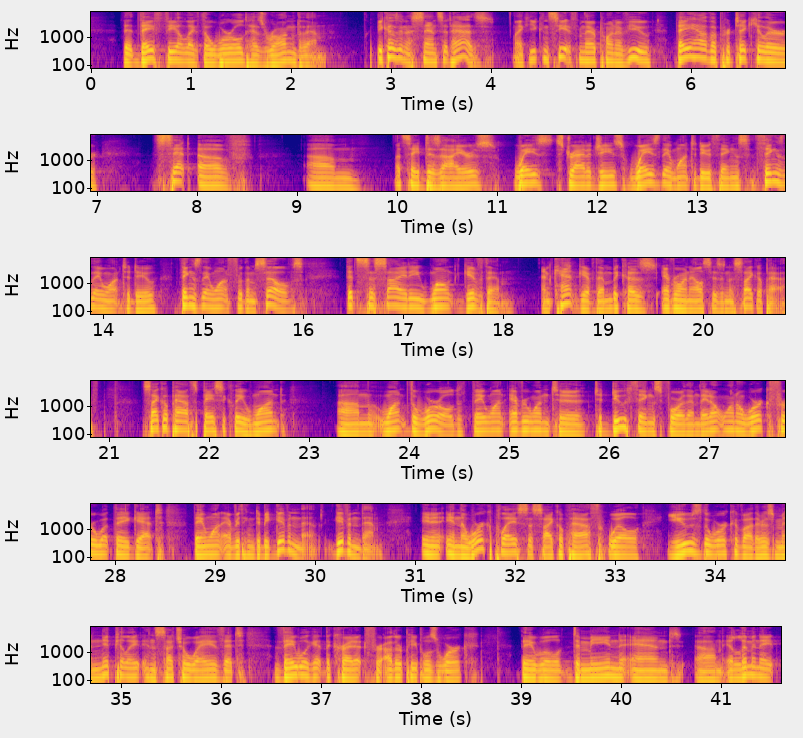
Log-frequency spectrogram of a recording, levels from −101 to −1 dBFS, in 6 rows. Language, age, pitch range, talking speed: English, 30-49, 115-140 Hz, 195 wpm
